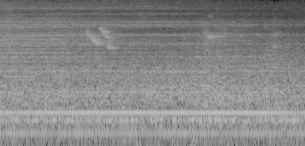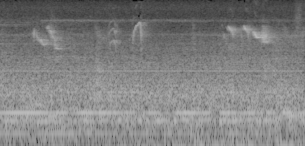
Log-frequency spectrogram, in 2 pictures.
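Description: Steady electric hum of a stationary electric multiple-unit train, with a few short, high, falling bird chirps over it.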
